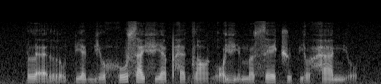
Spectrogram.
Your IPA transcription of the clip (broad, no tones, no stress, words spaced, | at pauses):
lɛ̰ro̰pʲæ bʲo husæ fʲæpʰɛ ɡlɑ ɡɔ̰vʲɛ̰mœ set͡ʃypjɵ hæmʲo̰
